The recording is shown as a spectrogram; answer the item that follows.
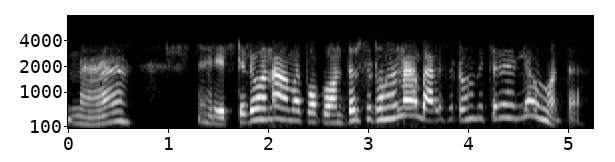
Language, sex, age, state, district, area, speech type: Odia, female, 30-45, Odisha, Kendujhar, urban, conversation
